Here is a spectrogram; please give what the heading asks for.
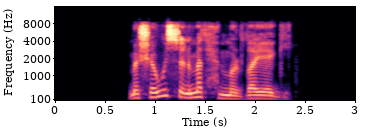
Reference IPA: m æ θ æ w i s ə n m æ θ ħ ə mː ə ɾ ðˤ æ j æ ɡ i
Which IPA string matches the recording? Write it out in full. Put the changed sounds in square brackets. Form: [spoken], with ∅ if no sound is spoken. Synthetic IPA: m æ [ʃ] æ w i s ə n m æ θ ħ ə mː ə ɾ ðˤ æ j æ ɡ i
